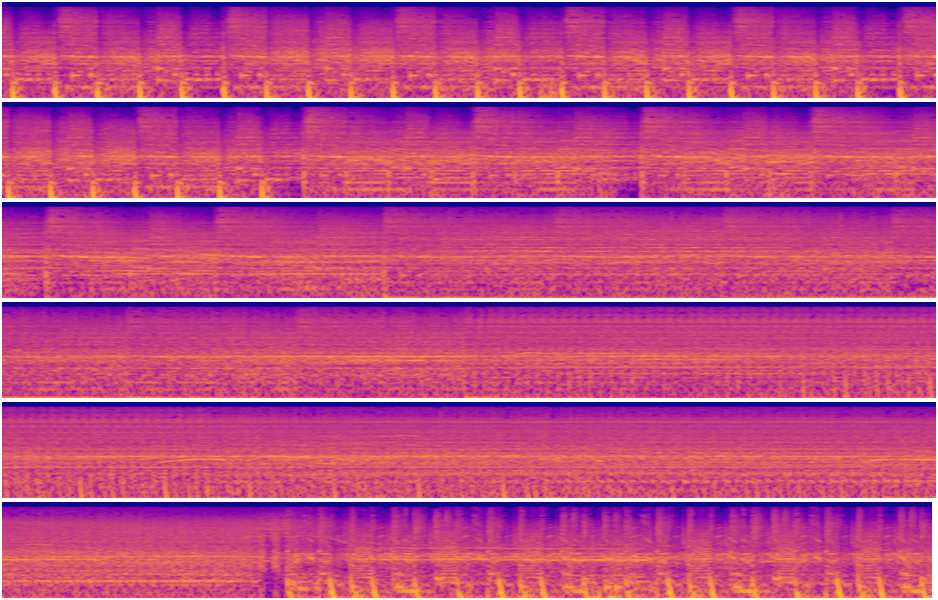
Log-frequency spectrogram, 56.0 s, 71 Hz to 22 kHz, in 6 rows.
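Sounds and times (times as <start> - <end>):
electronic dance music: 0.0 - 56.0.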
